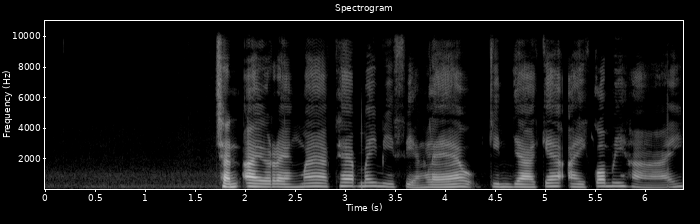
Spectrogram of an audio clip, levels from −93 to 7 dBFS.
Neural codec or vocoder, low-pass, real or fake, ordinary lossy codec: none; 9.9 kHz; real; none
